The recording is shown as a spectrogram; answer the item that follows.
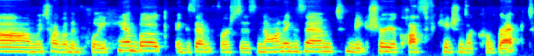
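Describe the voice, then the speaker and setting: A woman talks at a medium pitch with ordinary pitch variation. Hers is an ordinary speaking voice. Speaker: school HR and payroll administrator. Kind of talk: conference presentation. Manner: frequent filler words.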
